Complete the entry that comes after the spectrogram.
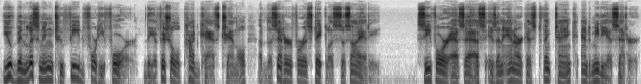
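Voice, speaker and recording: A man reading a scripted podcast announcement in a formal, deliberate announcer style. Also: lowish voice, lively intonation, darkish tone, no echo, studio quality.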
